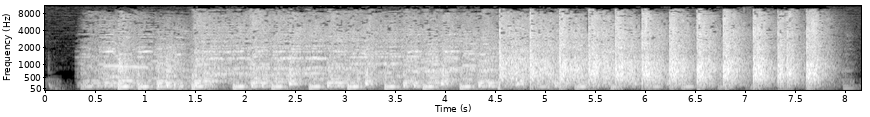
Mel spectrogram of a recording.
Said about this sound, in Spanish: Ahí escuchamos los balazos, escuchaba música de banda antes de que cayeran las ráfagas. Dos sujetos ingresaron al Deportivo La Asunción eh, en la avenida Emiliano Zapata. Dispararon de manera directa contra un hombre que estaba en las gradas.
